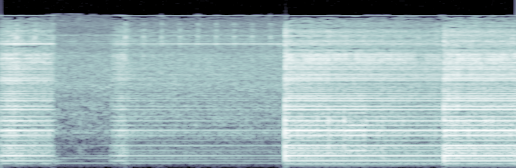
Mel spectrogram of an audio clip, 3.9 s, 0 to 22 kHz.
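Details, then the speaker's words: MIDI-controlled Hammond tone generator: a constant low 60 Hz mains hum with a bright edge that gets louder when tones play. Everything is on one outlet strip, and the hum changes with how the frame ground is connected; suspected ground loop. "you can hear the 60 hertz pum in the background"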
